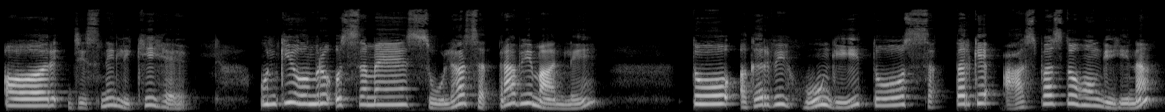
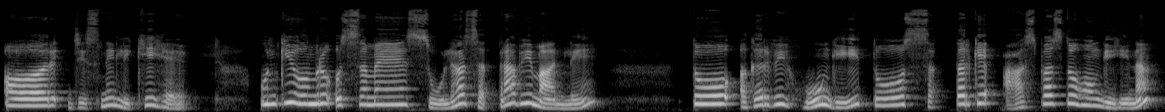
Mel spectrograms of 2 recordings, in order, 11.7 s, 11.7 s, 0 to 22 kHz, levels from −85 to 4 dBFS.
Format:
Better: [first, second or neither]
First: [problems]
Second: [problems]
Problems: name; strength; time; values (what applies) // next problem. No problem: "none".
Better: second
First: thin; very slightly; fading below 650 Hz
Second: none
